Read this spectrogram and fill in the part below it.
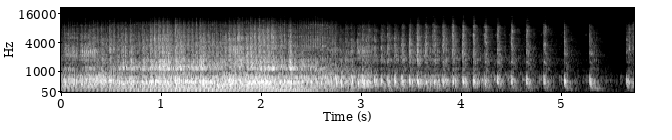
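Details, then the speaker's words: Old lawnmower engine runs with a rough clattering beat, then winds down in slowing heavy knocks; owner calls it rod knock, not confirmed. "But I thought I might mow the back lawn, and what better way to end the fucking, what do you call it, end today's vlog with a bit of rod knock."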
